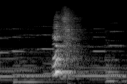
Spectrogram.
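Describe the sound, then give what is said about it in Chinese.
A single short, sharp sneeze bursts out over a faint steady background hum, with no talking around it. “今天的喷嚏怎么那么多的嗦？难道是感冒了的嗦？”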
